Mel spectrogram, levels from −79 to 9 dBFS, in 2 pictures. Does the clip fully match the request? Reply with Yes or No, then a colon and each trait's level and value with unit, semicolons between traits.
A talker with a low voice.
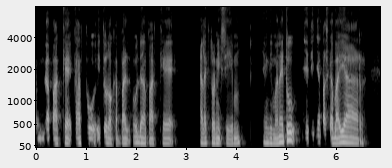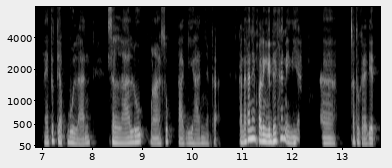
Yes: low, 105 Hz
